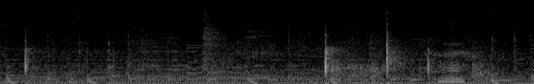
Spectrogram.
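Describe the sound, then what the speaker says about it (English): A knife taps against a cutting board in irregular chops through chicken, with a few sharper thuds and faint kitchen clatter in the background. "all we're going to do is just start chopping it up finally"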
